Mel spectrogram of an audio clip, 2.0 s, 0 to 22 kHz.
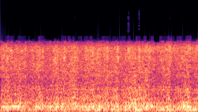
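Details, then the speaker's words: Car cold-started after battery installation, having sat 3 to 6 months under a car cover, left warming up: steady even idle with low rumble, no knocks or misses, settling smoothly while cold; normal cold-start idle. "Yeah, we're going to let her keep warming up, folks."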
